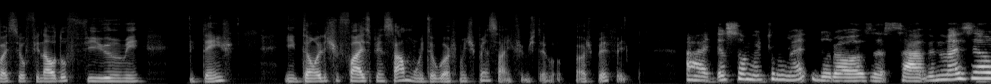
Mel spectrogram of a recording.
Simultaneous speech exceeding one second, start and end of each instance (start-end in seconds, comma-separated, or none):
none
